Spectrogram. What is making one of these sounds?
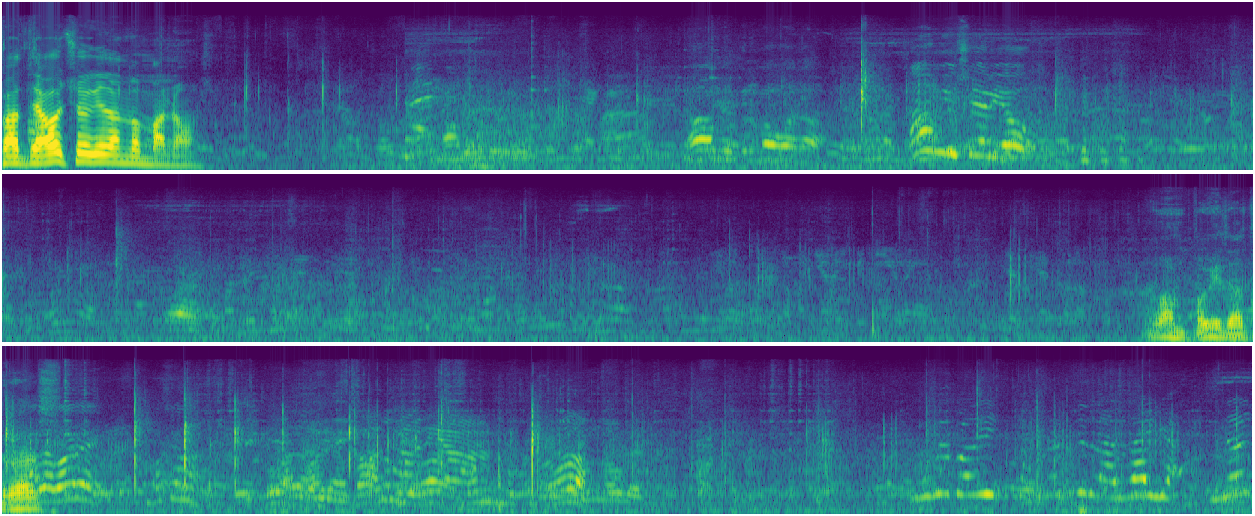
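Men and boys talk and call out nearby, outdoors.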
